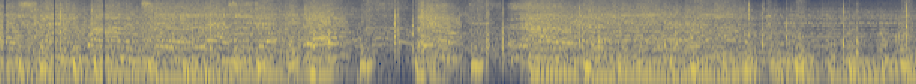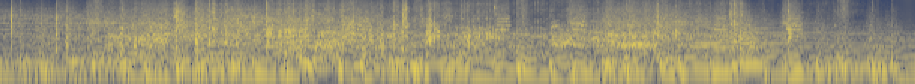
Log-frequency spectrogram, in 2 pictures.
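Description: Music playing over the sounds of street skateboarding: skateboard wheels rolling on concrete and the board clacking as tricks are popped and landed. The music drops briefly about four seconds in, and sharp knocks come through.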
